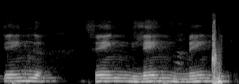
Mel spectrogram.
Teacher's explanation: ये बेसिकली जो ING की साउंड्स होती हैं, जैसे टिंग, फिंग, लिंग, मिंग, जो आखिरी वाली आवाजें वो ये NG की साउंड्स हैं और ये नाक से बोली जाती हैं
